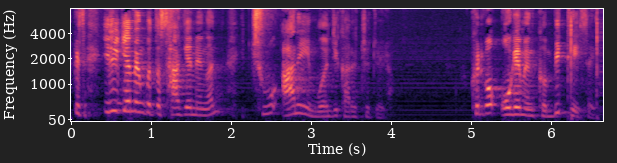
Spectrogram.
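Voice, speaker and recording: A male pastor preaching a sermon, telling a story dramatically with big swings in loudness. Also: sits high, expressive, moderate pace.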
